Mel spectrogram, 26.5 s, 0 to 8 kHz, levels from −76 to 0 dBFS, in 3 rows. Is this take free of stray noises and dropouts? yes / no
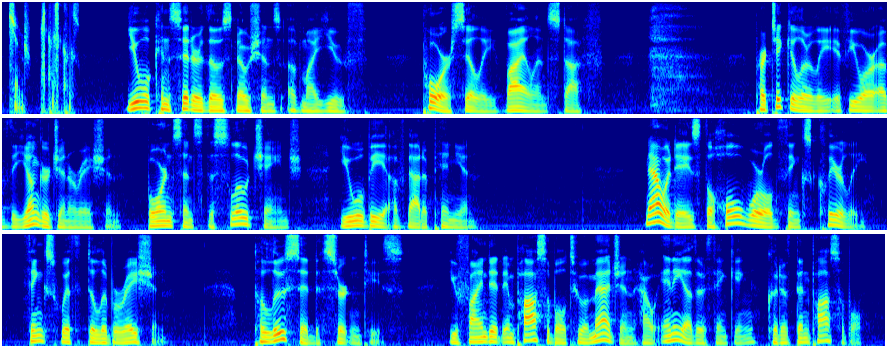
no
